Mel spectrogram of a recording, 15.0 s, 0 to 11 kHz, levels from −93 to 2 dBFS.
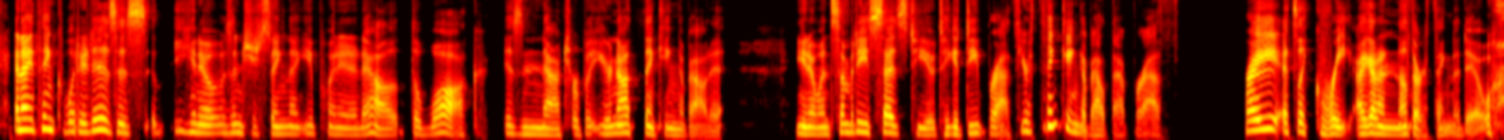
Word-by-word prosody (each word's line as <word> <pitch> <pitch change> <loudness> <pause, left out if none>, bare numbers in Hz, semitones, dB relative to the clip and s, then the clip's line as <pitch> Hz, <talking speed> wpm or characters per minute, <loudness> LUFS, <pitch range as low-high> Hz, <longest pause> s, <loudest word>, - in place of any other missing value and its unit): And 250 - +9
I 260 0 +10
think 270 0 0
what 225 +1 -6
it 210 +1 0
is 255 -4 +2
is, 190 -4 +5
y - - -11 0.2
you 220 -3 -7
know, 185 -1 -1
it - - -11
was 190 0 -10
interesting 170 -3 -4
that 165 -1 -8
you 180 - -9
pointed 155 -2 -8
it - - -3
out. 145 0 -3
The 170 - -8
walk 175 +7 -2 0.2
is 175 -3 -7
natural, 155 -1 -4
but 175 +3 -10
you're 170 -1 -4
not 190 +1 +2
thinking 150 -5 -4
about 130 - -8
it. - - -12 0.7
You 175 -2 +1
know, 165 -1 +1
when 165 0 -4
somebody 205 +2 +2
says 195 -1 +5
to 160 - -6
you, 150 0 -5
"Take 160 +1 -5
a - - +1
deep 185 +6 -4
breath," 165 -2 -4
you're 230 -1 -4
thinking 345 - 0
about - - -6
that - - -11
breath, - - -8 0.8
right? 255 +4 +8
It's 220 +1 0
like, 215 -3 -1
"Great. 170 -1 0
I 175 - +5
got 185 -1 +8
another 165 0 0
thing - - -10
to - - -12
do." - - -5
180 Hz, 215 wpm, -27 LUFS, 160-210 Hz, 0.8 s, I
